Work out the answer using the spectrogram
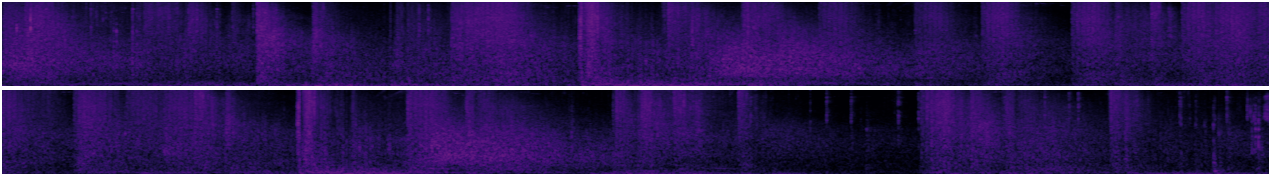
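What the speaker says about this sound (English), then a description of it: "So finally it looks like these mortar teams here are getting their eye in." Mortar and gunfire in the Combat Mission video game, a dense, sustained battle of repeated booming impacts and crackling shots with brief lulls, loud and continuous throughout, with no voices.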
